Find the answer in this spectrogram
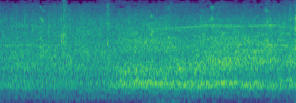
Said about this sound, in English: Crowd starting in with the overrated chants here in game one.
